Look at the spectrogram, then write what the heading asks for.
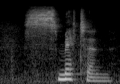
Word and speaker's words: smitten: We want a short I and stress the first syllable. Smitten. Smitten. There's a schwa in the second syllable.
